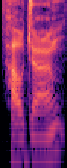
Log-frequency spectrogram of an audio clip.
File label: "haauhjeung", Cantonese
